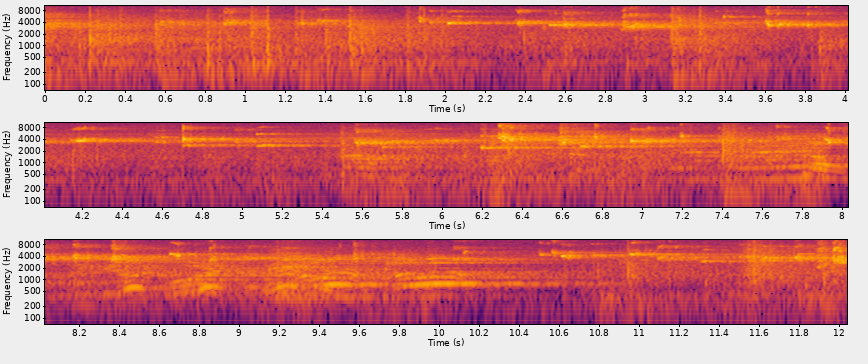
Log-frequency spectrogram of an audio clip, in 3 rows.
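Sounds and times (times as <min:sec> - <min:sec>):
basketball bouncing on gym floor: 0:00.0 - 0:04.1
sneakers squeaking on court: 0:00.0 - 0:09.7, 0:10.4 - 0:12.0.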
